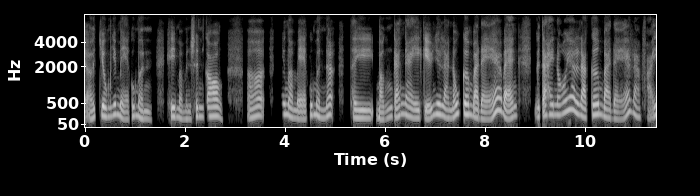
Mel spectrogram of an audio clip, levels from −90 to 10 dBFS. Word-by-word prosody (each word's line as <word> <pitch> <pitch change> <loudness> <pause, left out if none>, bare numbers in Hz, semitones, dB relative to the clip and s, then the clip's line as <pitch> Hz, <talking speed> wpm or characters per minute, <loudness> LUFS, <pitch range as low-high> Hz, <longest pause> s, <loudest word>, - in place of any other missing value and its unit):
ở 160 - -1
chung 200 -3 +4
với 225 +5 0
mẹ 165 -11 -2
của 200 - -3
mình 155 -8 -3 0.3
khi 195 0 +2
mà 170 -4 -5
mình 150 0 -9
sinh 195 +5 -3
con, 200 -2 +4 0.5
đó. 200 +5 0 0.4
Nhưng 245 - +1
mà 205 -5 +1
mẹ 150 -3 -1
của 225 +8 -2
mình 195 -8 -2
á 230 +3 +1 0.3
thì 165 -1 +1
bận 160 +7 -4
cả 185 0 +2
ngày, 200 -8 -1
kiểu 155 - +2
như 240 +3 +2
là, 190 -6 0
nấu 195 +9 +1
cơm 235 -2 +5
bà 175 - +3
đẻ 145 -2 -2
á 325 - +4
bạn. 175 - +3 0.3
Người 190 - -3
ta - - +4
hay 235 +1 0
nói 240 +7 -1
á 345 -2 +4
là 225 -9 +3
cơm 235 0 +3
bà 180 -4 +1
đẻ 155 - -4
là 225 -7 -4
phải 200 +3 -7
195 Hz, 220 wpm, -21 LUFS, 165-230 Hz, 0.5 s, cơm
